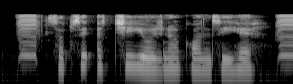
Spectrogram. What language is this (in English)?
Hindi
